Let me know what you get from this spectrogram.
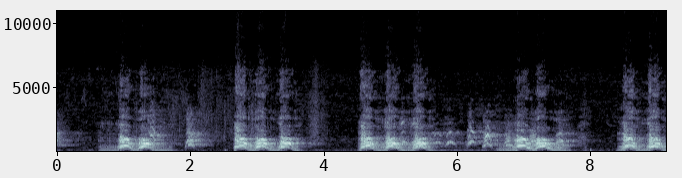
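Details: Angry barking from a female pit bull and Redbone Coonhound mix directed at the person filming: rough, harmonic barks in clusters of two to four, roughly a second of silence between clusters, steady and loud throughout.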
